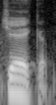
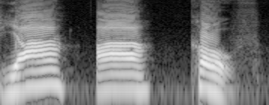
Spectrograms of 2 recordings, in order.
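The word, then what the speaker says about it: יעקב: here or whatever jacob his name's not jacob it's yah ah cove okay all right have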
